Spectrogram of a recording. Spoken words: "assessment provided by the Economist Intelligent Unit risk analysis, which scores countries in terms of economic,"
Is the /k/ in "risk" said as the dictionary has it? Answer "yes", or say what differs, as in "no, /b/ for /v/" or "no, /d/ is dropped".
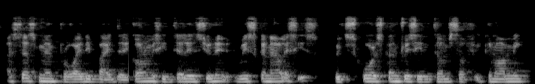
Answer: yes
